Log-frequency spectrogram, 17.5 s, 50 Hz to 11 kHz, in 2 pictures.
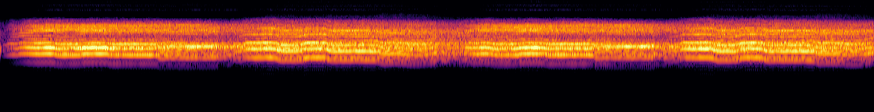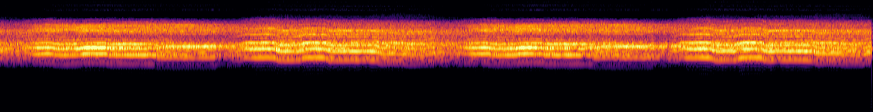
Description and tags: Dark Medieval Female Background Vocal - Bbmin - 110bpm
background, cinematic, dark, eerie, emotional, female, girl, hip-hop, hiphop, medieval, rap, scary, serious, spooky, trap, trippy, vocal, voice, vox, woman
